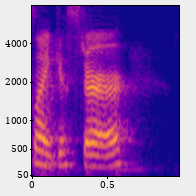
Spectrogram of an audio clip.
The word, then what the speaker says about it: Lancaster: And a girl asked me, like, I like told her I was from Lancaster, and by the way, it's pronounced Lancaster.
